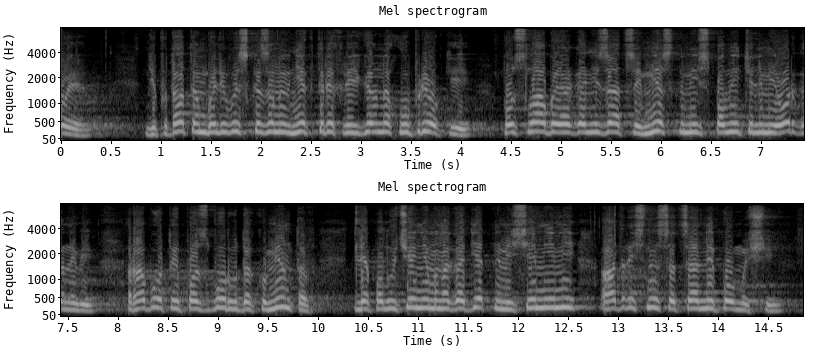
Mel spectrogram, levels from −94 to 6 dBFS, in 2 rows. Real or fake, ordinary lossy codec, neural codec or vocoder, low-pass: real; none; none; none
